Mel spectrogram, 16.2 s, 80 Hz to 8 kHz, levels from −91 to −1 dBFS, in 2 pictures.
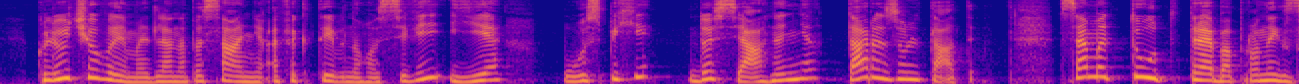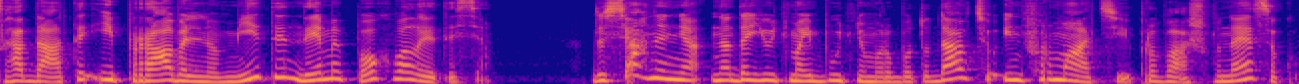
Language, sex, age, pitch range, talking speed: Ukrainian, female, 30-49, 185-260 Hz, 105 wpm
